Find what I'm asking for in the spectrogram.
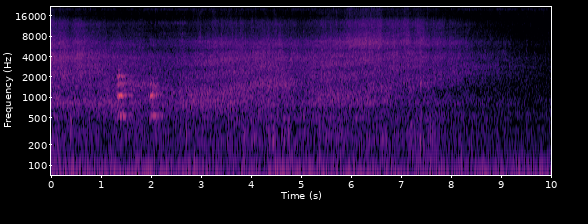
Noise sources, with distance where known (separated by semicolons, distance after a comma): medium-sounding engine; dog barking or whining, near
